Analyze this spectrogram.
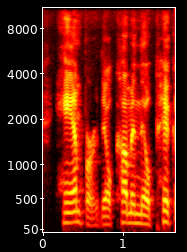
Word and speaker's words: Hampr: It's called Hamper. It's spelled Hampr. Hamper.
